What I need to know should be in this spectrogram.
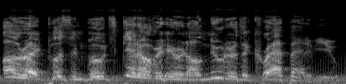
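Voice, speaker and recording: Very high, croaking cartoon brawler. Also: male voice, wildly swooping pitch, brisk, a little hiss or hum, exaggerated voice. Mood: belligerent. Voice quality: strained, gravelly. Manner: shouty, boastful. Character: brash, hot-headed dim young male brawler. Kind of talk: over-the-top cartoon parody dub.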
